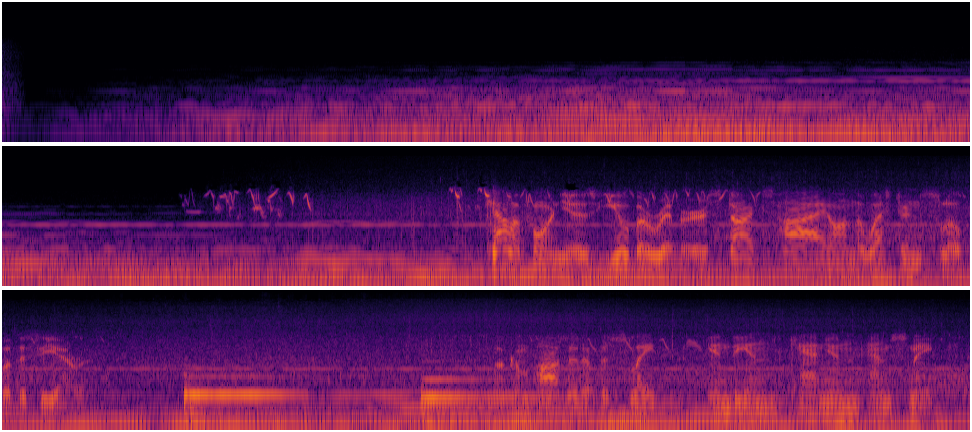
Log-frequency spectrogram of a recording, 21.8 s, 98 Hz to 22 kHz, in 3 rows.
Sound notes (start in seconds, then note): 2.4 peaceful instrumental music; 9.5 birds chirping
